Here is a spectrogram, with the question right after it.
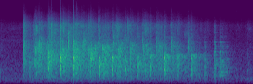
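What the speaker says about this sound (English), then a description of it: "Could we have a round of applause for Akshay?" Conference audience applauding the incoming session chair at a forum on China: a round of distinct claps from a modest crowd starting abruptly, steady for about four seconds, then tapering off.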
